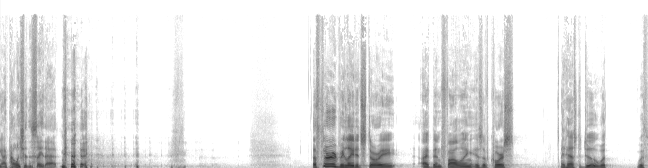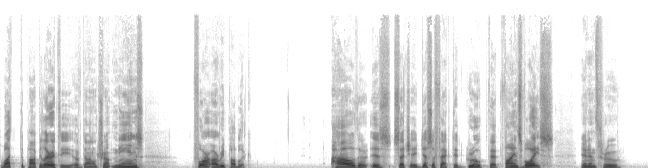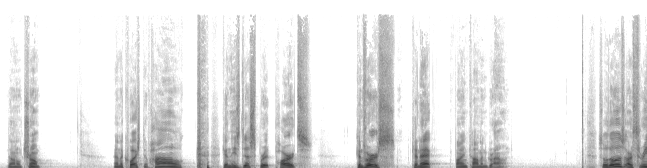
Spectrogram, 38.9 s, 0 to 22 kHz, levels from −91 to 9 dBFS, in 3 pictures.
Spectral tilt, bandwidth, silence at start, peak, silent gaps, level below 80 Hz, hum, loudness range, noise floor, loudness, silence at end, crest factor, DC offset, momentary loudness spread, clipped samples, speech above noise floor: -6 dB/octave; over 20 kHz; 0 s; -4 dBFS; none; -62 dBFS; none; 8 LU; -74 dBFS; -22 LUFS; 0 s; 20 dB; under 0.1%; 15 LU; under 0.1%; 52 dB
